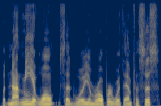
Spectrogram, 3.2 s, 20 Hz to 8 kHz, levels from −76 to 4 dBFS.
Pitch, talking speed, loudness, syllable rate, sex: 125 Hz, 185 wpm, -17 LUFS, 4.5 syllables/s, male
